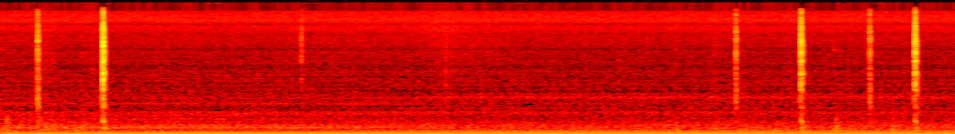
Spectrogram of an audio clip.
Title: Clicking noise gear selector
